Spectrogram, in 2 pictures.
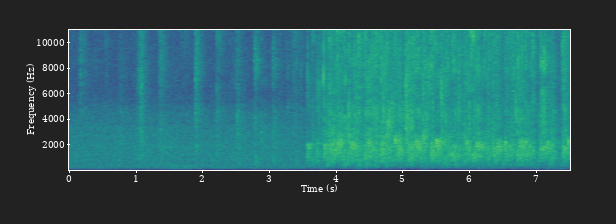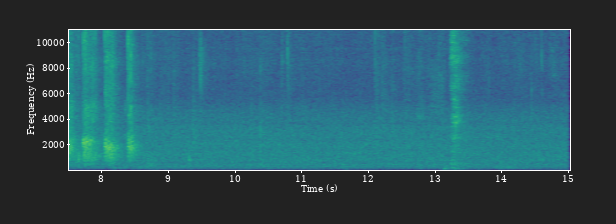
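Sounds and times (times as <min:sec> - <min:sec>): audience applauding: 0:01.9 - 0:09.0.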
